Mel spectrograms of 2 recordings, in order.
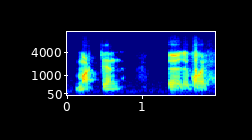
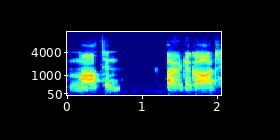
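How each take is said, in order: First: "Martin Ødegaard" with rounded Ø and O-like ending; careful Norwegian "Martin Ødegaard", pitched up; Norwegian pronunciation. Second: "Martin Ødegaard" anglicised as OH-de-gard; plain English reading of "Martin Ødegaard"; English pronunciation. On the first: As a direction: say "Ødegaard" as UR-de-gor, Norwegian style. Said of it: "pedantic or interested in languages". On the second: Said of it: "say his name in English". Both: Shown as a demonstration.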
